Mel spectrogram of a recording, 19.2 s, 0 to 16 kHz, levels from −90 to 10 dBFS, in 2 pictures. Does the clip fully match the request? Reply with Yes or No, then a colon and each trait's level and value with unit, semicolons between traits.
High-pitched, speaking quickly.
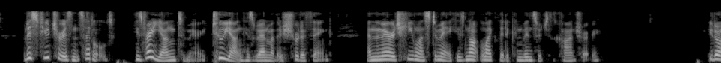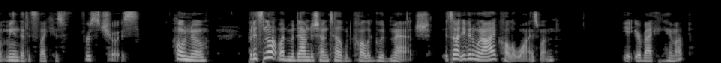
Yes: high, 195 Hz; fast, 220 wpm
